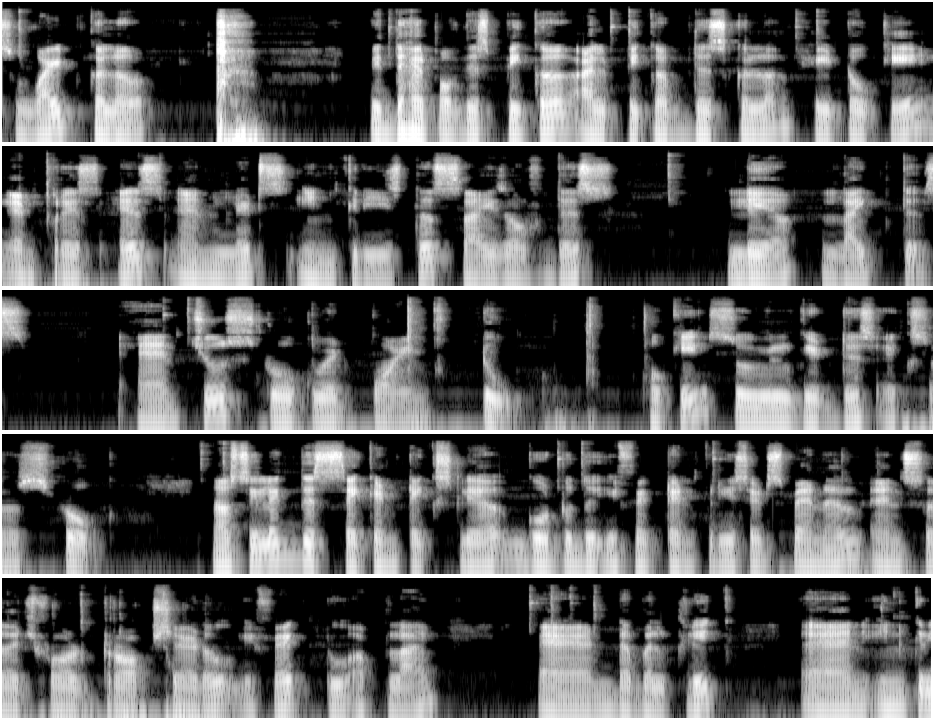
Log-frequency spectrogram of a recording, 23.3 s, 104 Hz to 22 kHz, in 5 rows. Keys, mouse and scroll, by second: 4.8 s, 5.4-11.3 drag, 11.3 Return, 12.0 space, 14.9 click, 18.1 ctrl+a, 18.5-19.9 typing, 21.2 click.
